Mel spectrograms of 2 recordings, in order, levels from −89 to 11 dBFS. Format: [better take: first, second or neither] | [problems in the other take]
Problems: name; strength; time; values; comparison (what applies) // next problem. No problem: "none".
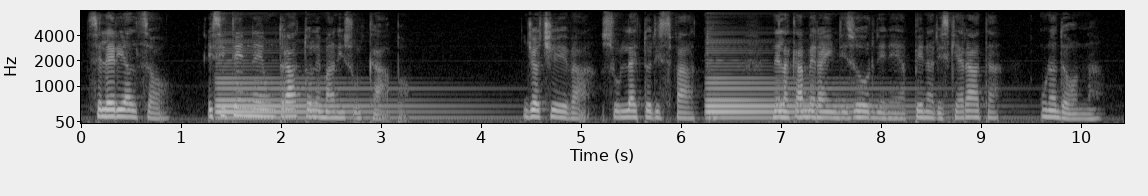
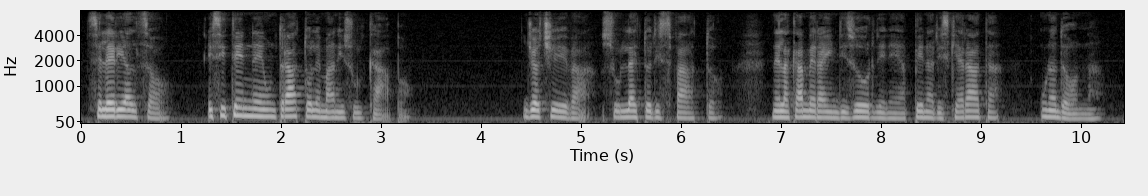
second | background sound (Acoustic guitar); 4 dB below the speech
